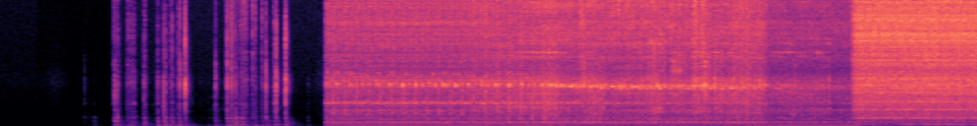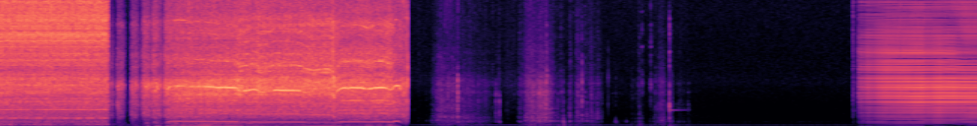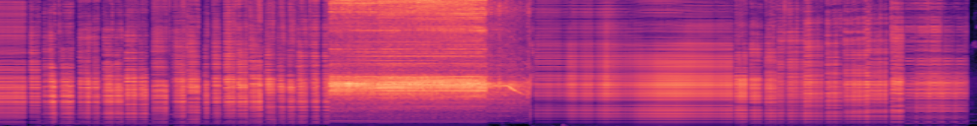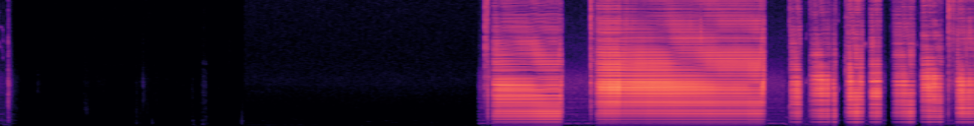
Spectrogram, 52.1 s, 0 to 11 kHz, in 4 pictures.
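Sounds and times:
cordless drill boring through metal: 4.4 - 18.5, 24.4 - 39.0, 45.5 - 52.0
loud machine running: 4.4 - 18.5.

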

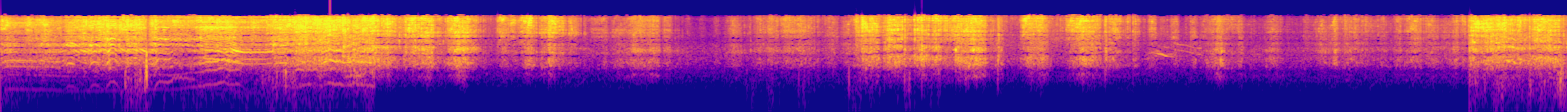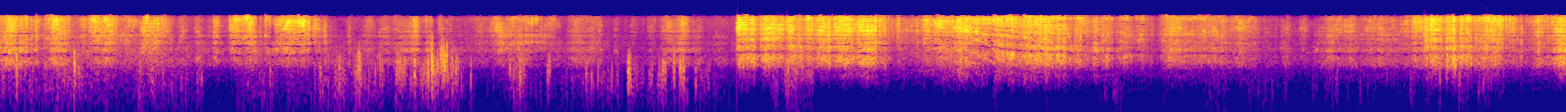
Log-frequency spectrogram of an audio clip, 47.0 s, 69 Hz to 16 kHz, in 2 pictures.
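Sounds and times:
electric motors whining: 0.0 - 7.8
tyres scraping over loose dirt: 0.0 - 47.0.

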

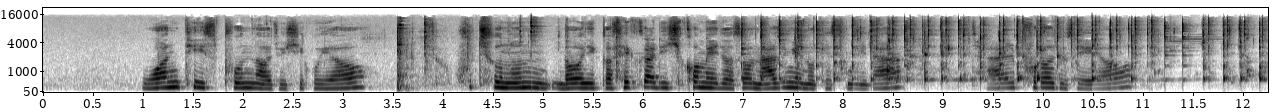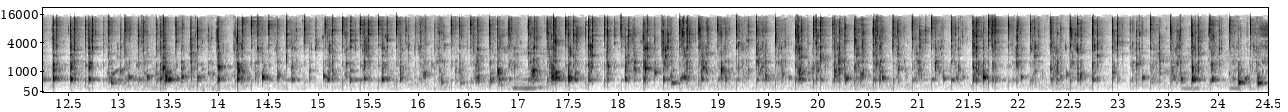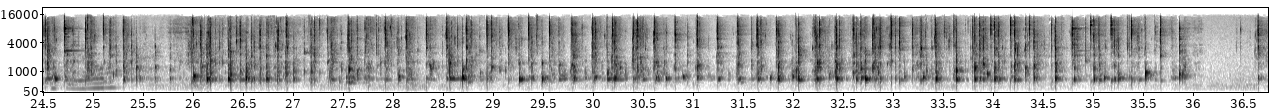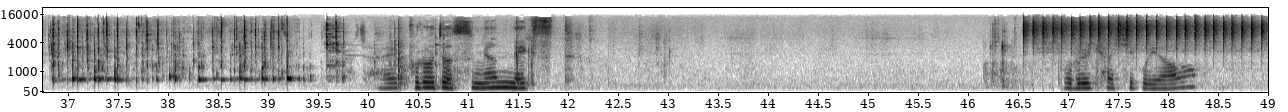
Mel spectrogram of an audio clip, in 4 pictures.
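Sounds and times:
chopsticks beating eggs in steel bowl: 3.8 - 41.8, 46.5 - 49.0
bowl ringing: 11.2 - 11.8.

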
